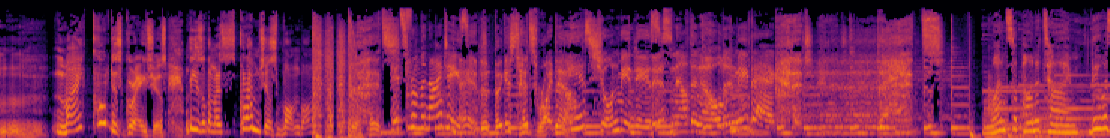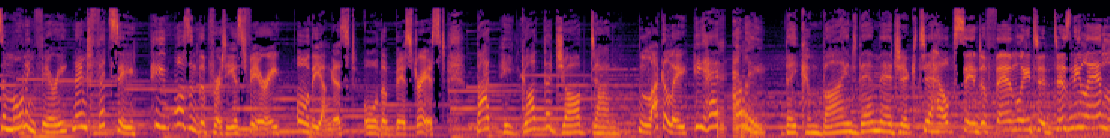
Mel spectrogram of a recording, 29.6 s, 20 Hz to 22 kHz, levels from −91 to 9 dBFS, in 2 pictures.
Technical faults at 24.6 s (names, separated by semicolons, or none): robotic sound from repeated short buffers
